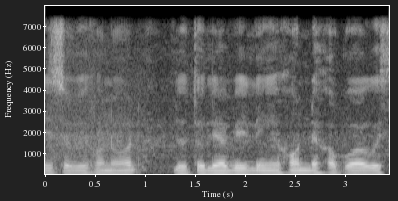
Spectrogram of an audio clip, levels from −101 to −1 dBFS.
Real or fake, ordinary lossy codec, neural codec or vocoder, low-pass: real; none; none; 7.2 kHz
